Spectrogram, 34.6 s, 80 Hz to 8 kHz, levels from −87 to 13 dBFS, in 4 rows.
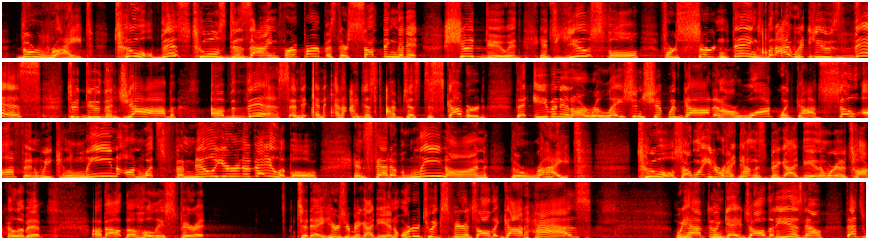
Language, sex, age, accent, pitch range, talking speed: English, male, 40-59, American, 240-320 Hz, 200 wpm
